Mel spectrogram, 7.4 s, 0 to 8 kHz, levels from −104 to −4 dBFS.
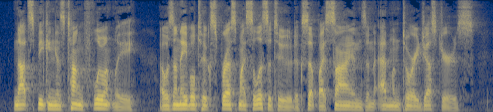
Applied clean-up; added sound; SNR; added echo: none; none; none; none.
